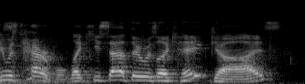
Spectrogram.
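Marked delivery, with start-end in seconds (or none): 1.8-2.8 mocking, imitated sarcastic tone. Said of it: "totally sarcastic".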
